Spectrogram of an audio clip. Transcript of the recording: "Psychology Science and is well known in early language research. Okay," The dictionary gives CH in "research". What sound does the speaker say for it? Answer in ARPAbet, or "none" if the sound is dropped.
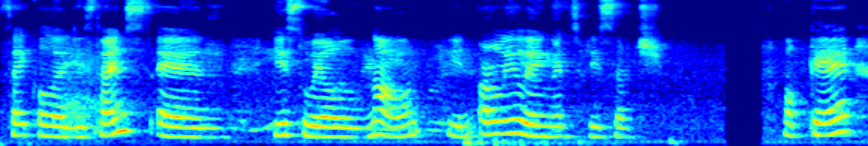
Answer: CH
